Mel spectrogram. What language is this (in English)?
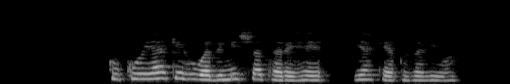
Swahili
